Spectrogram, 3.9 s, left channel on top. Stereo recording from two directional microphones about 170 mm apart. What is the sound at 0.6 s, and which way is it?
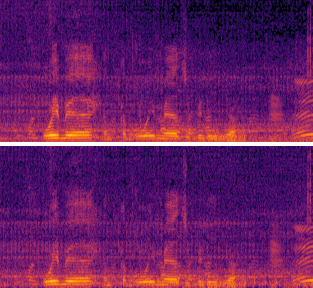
Speech, centre (ahead or behind).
